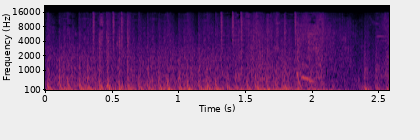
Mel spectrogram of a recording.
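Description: Rapid gunfire crackles almost nonstop in the mobile game Apex Legends, dense overlapping shots with sharp bursts, loud and close, with no one talking.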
